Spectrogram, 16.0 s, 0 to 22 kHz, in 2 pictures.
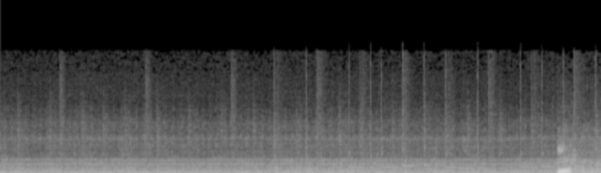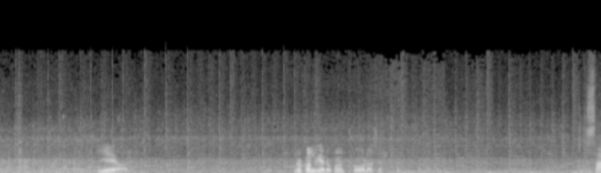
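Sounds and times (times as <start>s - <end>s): bus engine running: 0.0s - 16.0s.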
